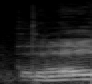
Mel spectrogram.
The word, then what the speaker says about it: Denis: Dennis Villanuv. D Villanu. Oh, it's D. It's D. He's French.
